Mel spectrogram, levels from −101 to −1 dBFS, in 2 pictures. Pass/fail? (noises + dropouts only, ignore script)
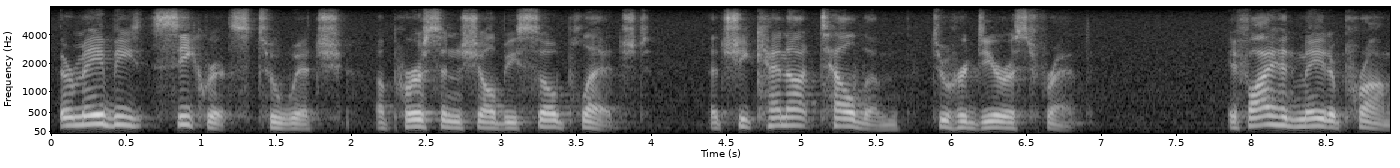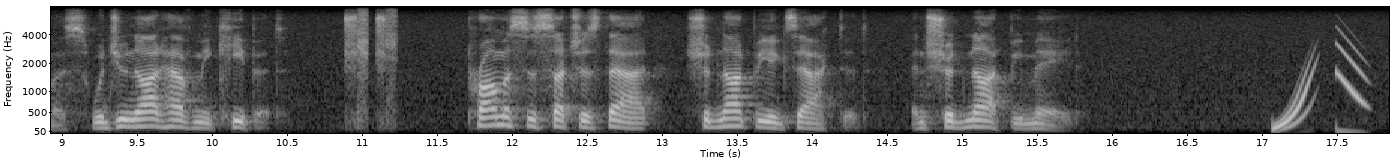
fail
